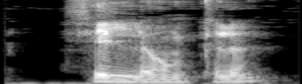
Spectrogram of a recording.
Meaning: definite singular of filleonkel
- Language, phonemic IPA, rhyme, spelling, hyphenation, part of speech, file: Norwegian Bokmål, /fɪlːə.uŋkəln̩/, -əln̩, filleonkelen, fil‧le‧on‧kel‧en, noun, Nb-filleonkelen.ogg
